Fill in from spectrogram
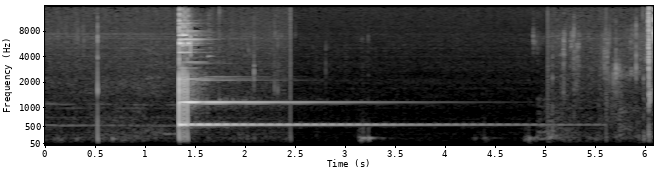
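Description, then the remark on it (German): A single bright clink of wine glasses of Riesling touching in a toast, followed by a long, clear ringing tone that slowly fades away, with faint quiet movement in the background. “So, wollen wir? Wollen wir. Prost. Prost.”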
